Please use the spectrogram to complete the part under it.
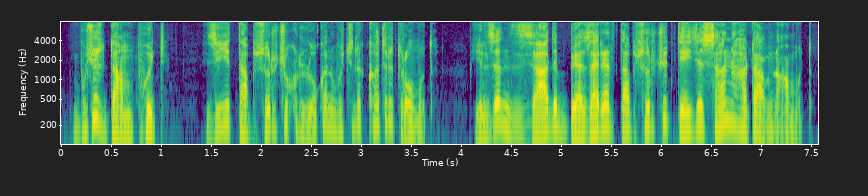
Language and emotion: Kashmiri, surprised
